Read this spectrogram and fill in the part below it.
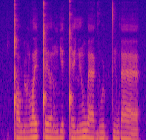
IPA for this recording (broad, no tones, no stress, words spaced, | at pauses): ǃɒwɳũɳlˠeǃeə̯ ɾũʎeǃelʲõ wæɡuɖ tĩwɾæ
